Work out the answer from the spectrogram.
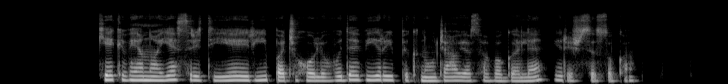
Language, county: Lithuanian, Klaipėda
